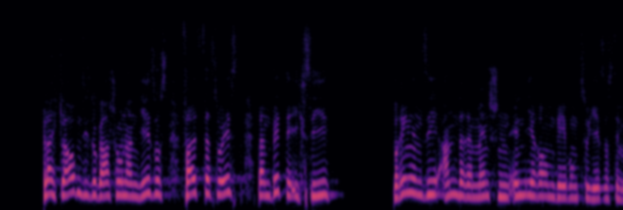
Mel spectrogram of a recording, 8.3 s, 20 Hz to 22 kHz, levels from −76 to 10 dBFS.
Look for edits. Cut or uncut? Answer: uncut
